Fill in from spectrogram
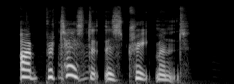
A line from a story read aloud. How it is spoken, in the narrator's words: said the demon, his voice tinged with uncertainty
